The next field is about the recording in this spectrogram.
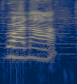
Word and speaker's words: Branagh: We slaughtered his surname. It's Branagh.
